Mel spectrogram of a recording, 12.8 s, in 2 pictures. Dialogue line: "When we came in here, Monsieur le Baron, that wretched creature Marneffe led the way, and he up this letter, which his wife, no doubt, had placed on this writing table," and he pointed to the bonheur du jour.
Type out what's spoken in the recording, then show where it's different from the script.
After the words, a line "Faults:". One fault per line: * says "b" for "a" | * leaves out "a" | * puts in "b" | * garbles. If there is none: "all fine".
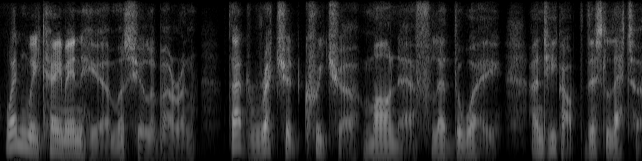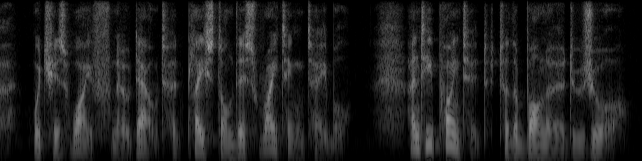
"When we came in here, Monsieur le Baron, that wretched creature Marneffe led the way, and he up this letter, which his wife, no doubt, had placed on this writing table," and he pointed to the bonheur du jour.
Faults:
all fine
